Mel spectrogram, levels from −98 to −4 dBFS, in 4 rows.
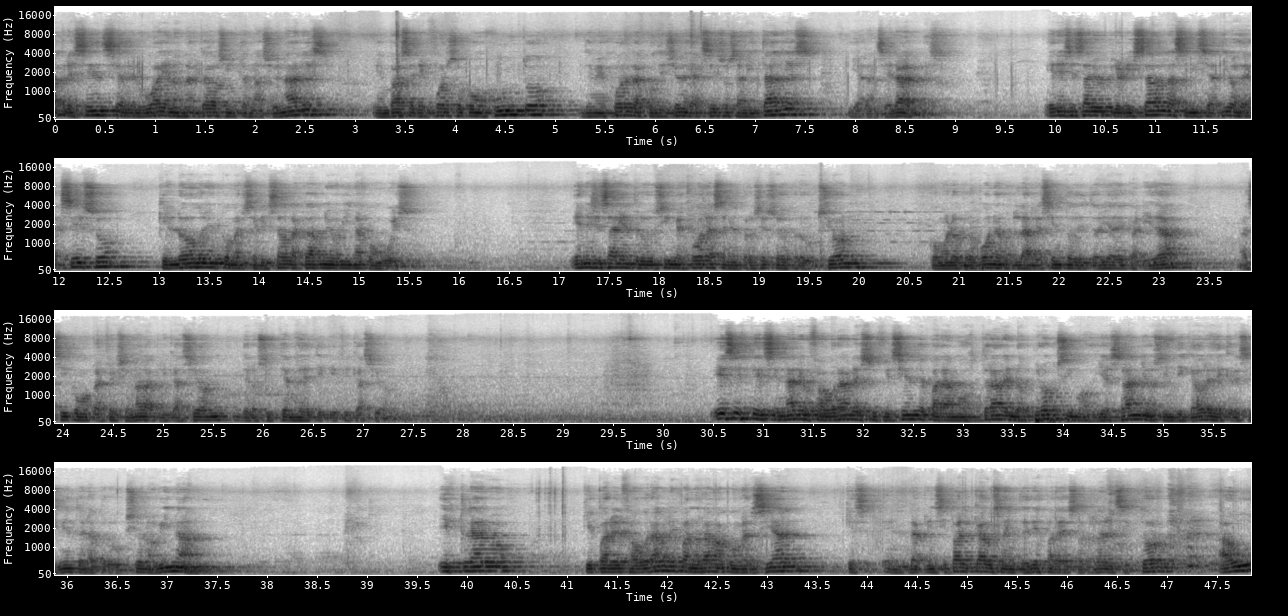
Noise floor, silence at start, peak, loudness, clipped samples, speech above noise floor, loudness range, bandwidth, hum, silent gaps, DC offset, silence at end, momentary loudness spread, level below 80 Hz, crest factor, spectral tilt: -46 dBFS; 0 s; -2 dBFS; -17 LUFS; under 0.1%; 30 dB; 5 LU; 14 kHz; none; none; under 0.1%; 0 s; 15 LU; -50 dBFS; 16 dB; -6 dB/octave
